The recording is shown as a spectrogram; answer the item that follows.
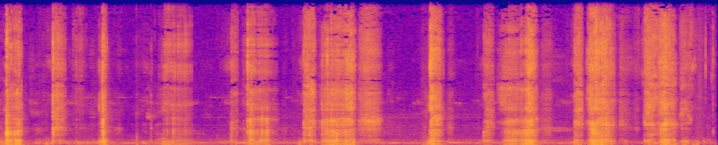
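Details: A French Bulldog making funny sounds, giving repeated short snorting grunts and throaty growl-like grumbles roughly every second, each burst harsh and breathy, with a person talking between them.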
